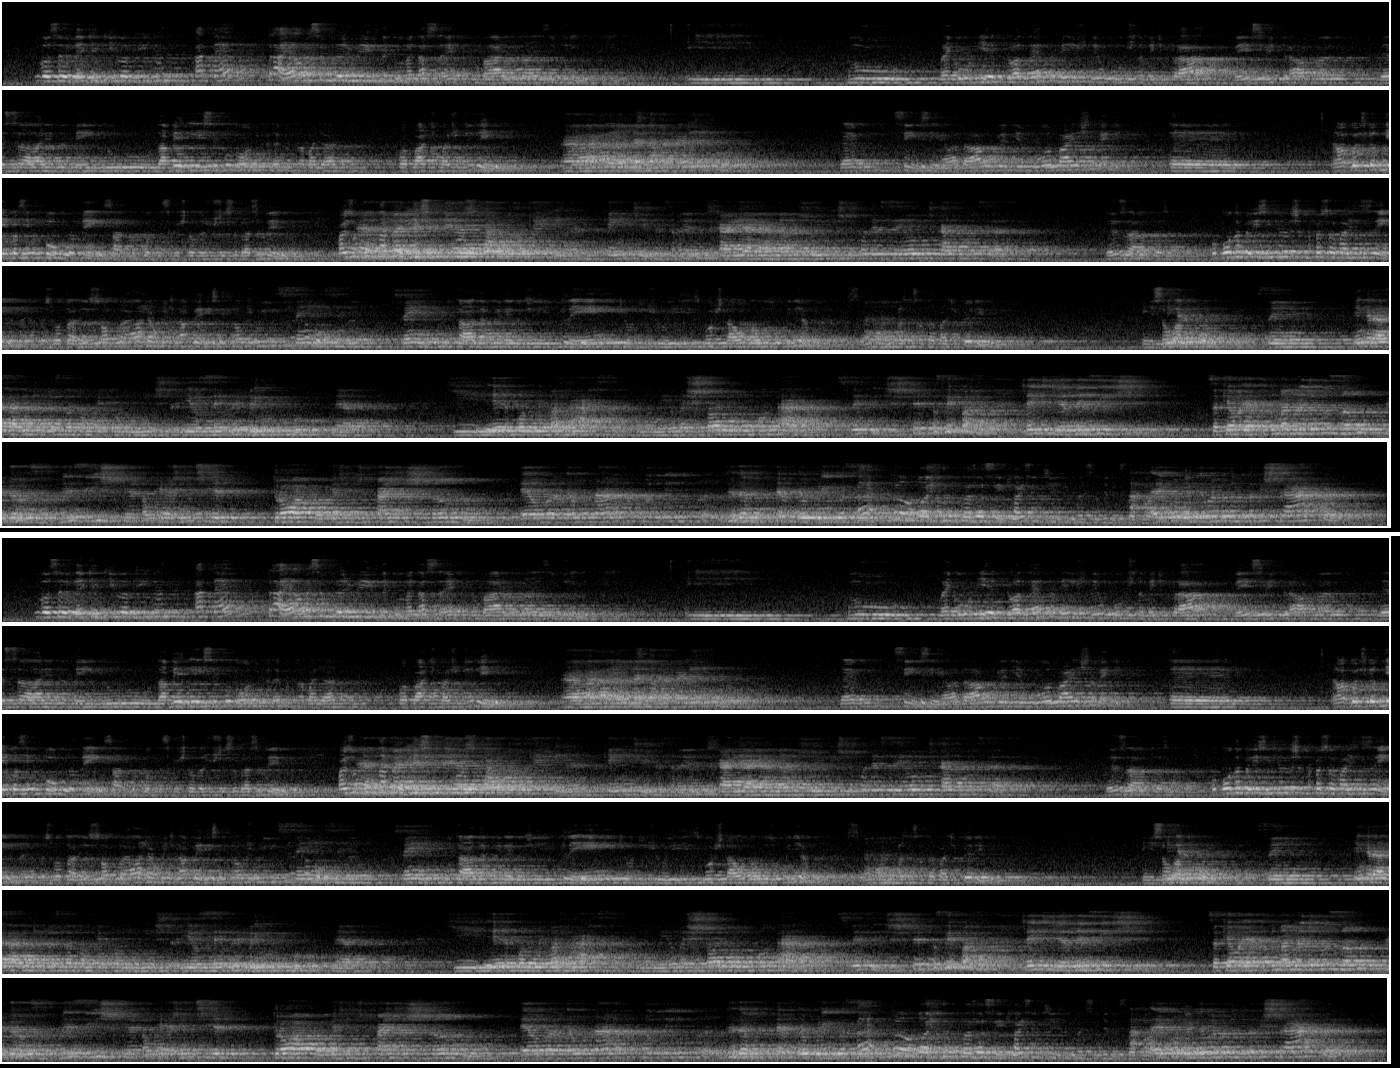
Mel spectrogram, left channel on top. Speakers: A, on the right (about 90°); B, on the left (about 80°).
A: E você vê que aquilo ali, né, até para ela vai ser um prejuízo, né, que não vai dar certo e tudo mais,
B: Uhum.
A: mas enfim. E no, na economia, eu até também estudei um pouco justamente para ver se eu entrava nessa área também do, da perícia econômica, né, para trabalhar com a parte mais do direito. Mas
B: Ah, bacana. Deve dar uma graninha boa.
A: deve, sim, sim, ela dá uma graninha boa, mas justamente é, é uma coisa que eu temo assim um pouco também, sabe, por conta dessa questão da justiça brasileira, né? Mas o
B: É,
A: bom
B: você
A: da perícia
B: vai ter que ter
A: é que você
B: o famoso QI, né? O que indica. Você vai
A: isso.
B: ter que ficar ali agradando o juiz para poder ser o indicado do processo.
A: Exato, exato. O bom da perícia é que a pessoa é mais isenta, né? A pessoa tá ali só pra realmente dar a perícia para o juiz
B: Sim,
A: e acabou,
B: sim,
A: né?
B: sim.
A: não tá dependendo de cliente ou de juiz gostar ou não da sua opinião, né? Você
B: Aham.
A: tá fazendo seu trabalho de perito. E Isso
B: Engra-
A: é um lado bom, né?
B: Sim. Engraçado que você está falando que é economista, e eu sempre brinco, né? que a economia é uma farsa, a economia é uma historinha que contaram. Isso não existe. <laughs> Eu sempre falo assim, gente, dinheiro não existe. Isso aqui é, uma- é tudo uma grande ilusão, entendeu? Isso não existe o que, é, o que a gente troca, o que a gente faz de escambo, é uma, é um nada por coisa nenhuma, entendeu? <laughs> Eu, eu brinco assim
A: É,
B: que não,
A: não, <laughs> mas, mas assim, faz sentido, faz sentido o que você
B: a,
A: tá falando,
B: a economia
A: porque,
B: é uma coisa muito abstrata.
